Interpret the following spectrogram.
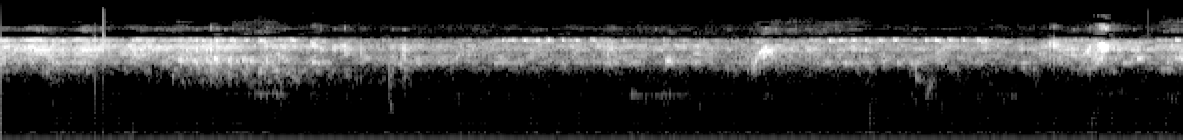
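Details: African wild dogs, also called painted or Cape hunting dogs, at Pete's Pond in Africa, giving a dense, high, squeaky twittering chatter that runs on without pause, with a few sharper chirps standing out near the end.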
